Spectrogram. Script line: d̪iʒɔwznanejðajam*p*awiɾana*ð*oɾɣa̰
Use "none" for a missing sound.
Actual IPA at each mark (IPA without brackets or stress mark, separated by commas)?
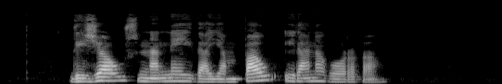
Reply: p, ɣ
